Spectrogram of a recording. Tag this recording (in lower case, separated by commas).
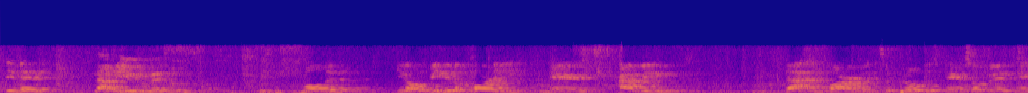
speech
